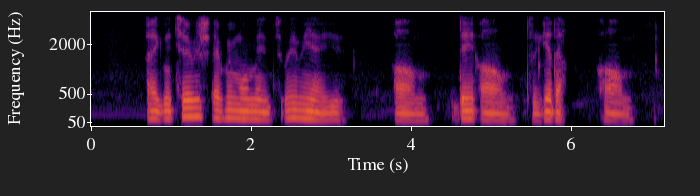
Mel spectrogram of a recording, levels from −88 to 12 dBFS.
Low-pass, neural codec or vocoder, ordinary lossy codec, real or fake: 3.6 kHz; codec, 16 kHz, 16 kbps, FunCodec, trained on Chinese and English, 50 frames a second; none; fake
